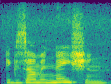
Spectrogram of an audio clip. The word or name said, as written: examination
